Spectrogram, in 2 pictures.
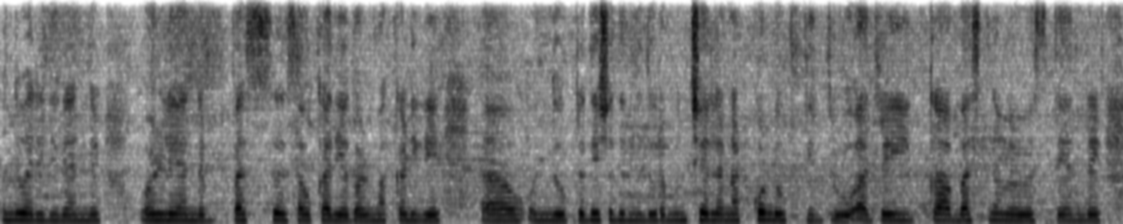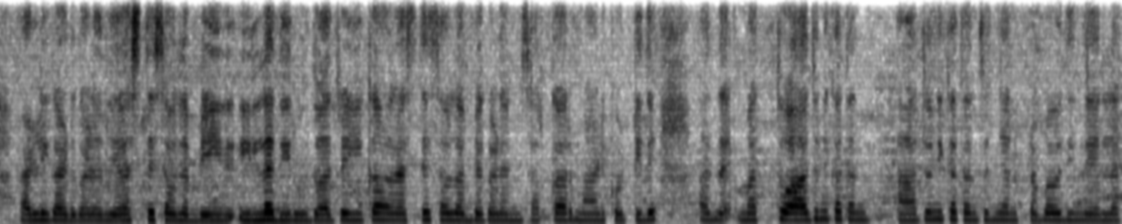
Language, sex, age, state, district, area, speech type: Kannada, female, 18-30, Karnataka, Udupi, rural, spontaneous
